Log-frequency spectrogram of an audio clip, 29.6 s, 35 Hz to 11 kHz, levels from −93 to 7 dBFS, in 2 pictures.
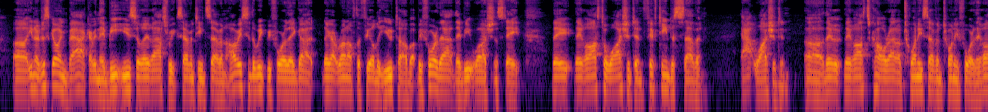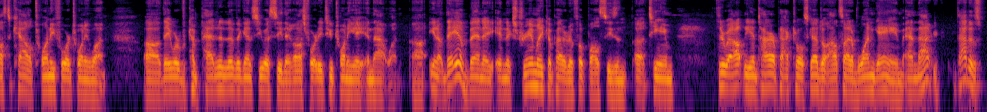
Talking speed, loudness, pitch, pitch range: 190 wpm, -22 LUFS, 105 Hz, 100-110 Hz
